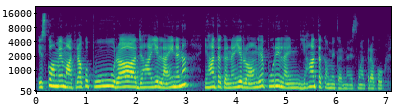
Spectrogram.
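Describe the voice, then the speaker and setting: A woman's voice: medium pitch, normal speed. A woman teaching a lesson to young children, explaining patiently step by step, drawing out sounds and asking the kids to repeat after her. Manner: stretches syllables and asks kids to repeat.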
